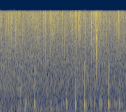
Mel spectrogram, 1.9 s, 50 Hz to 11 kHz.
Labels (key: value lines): label: biophony, pulse
recorder: SoundTrap 500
